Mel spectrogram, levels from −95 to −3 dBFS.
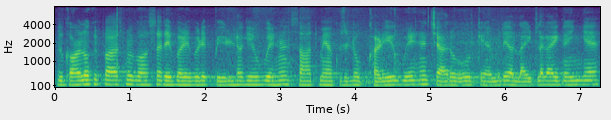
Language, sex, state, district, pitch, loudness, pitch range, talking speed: Hindi, male, Madhya Pradesh, Umaria, 145 Hz, -19 LUFS, 140-150 Hz, 230 wpm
